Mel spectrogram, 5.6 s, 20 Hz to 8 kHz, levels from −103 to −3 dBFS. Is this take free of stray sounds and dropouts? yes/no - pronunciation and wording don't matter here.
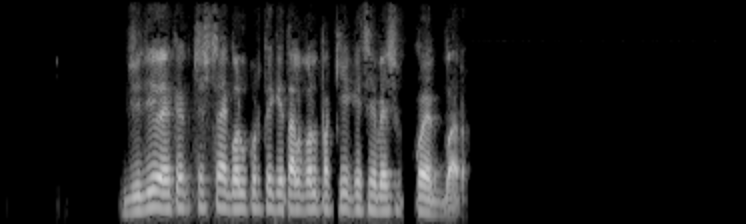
yes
